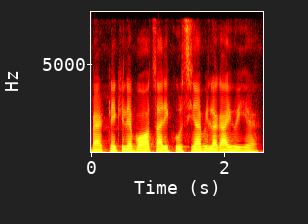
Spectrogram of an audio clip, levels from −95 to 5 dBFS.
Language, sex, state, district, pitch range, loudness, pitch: Hindi, male, Jharkhand, Garhwa, 125-135 Hz, -16 LUFS, 130 Hz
